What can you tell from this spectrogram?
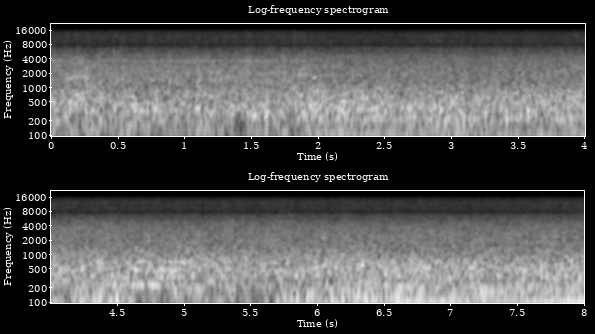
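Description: Waterfall water rushing down rock slabs in a steady, even wash.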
